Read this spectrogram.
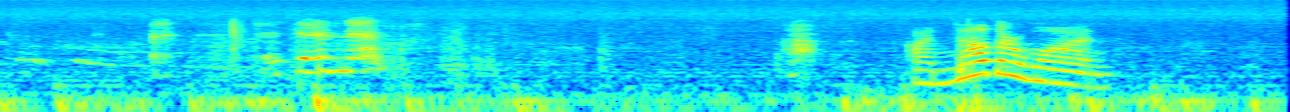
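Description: A small child babbles and squeals.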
